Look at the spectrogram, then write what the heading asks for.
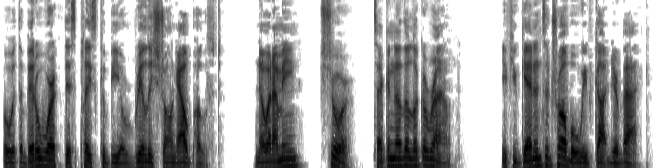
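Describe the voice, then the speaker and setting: An actor voicing an earnest, resolute militia leader who rallies settlers, in video game dialogue. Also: male voice, fairly low pitch, brisk, dry recording, studio quality, lightly acted. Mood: businesslike.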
